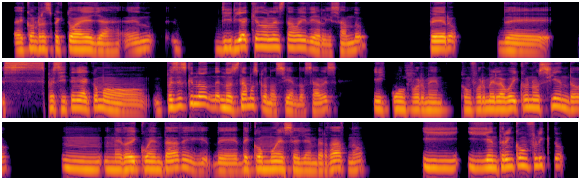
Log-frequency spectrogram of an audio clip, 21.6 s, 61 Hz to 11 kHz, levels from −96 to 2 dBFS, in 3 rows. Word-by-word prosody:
eh, 130 0 -1
con 155 +1 -1
respecto 150 +1 +1
a 140 0 +6
ella, 120 -3 +1
eh, 120 +5 -5 1.0
diría 155 +4 +4
que 185 - -2
no 175 -1 +2
la 175 0 +3
estaba 170 -1 0
idealizando. 125 - -3 0.8
Pero 150 0 +5 0.5
de 120 -3 -1 0.3
s - - 0
pues, 155 -2 0
sí 150 0 -2
tenía 160 0 +2
como, 125 - -1 0.2
pues, 170 +1 +2
es 190 - +3
que 240 - +1
no, 230 -1 +5
nos 160 -3 +2
estamos 185 +4 0
conociendo, 115 -4 -2
¿sabes? 140 +6 -3 0.4
Y 145 -2 -2
conforme 135 -2 -1 0.2
conforme 140 +1 -1
la 145 0 +5
voy 150 +1 +4
conociendo, 165 -3 0 0.6
mm, 145 -3 -2
me 140 -1 -2
doy 145 +1 +6
cuenta 150 +1 +1
de 145 -8 -5
de 120 -1 -2
de 140 +3 -1
cómo 150 0 +3
es 145 0 +3
ella 130 -1 -1
en 125 - -4
verdad, 145 +6 +1
¿no? 135 +2 -7 0.7
Y 160 -2 -2
y 165 -1 0
entré 165 +1 +3
en 180 - -2
conflicto, 195 0 -1
145 Hz, 140 wpm, -23 LUFS, 130-160 Hz, 1.0 s, a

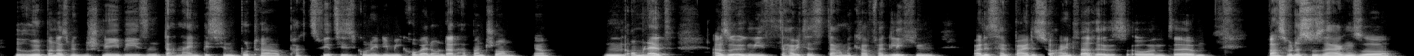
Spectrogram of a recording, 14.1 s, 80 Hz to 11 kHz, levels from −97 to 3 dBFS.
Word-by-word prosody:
rührt 120 +6 +4
man 150 - +1
das 135 -1 +2
mit 130 -3 -2
'n - - -5
Schneebesen, 155 - +1
dann 155 +2 -4
ein 185 -2 0
bisschen 160 -4 0
Butter, 185 +6 -2
packt's 150 0 -13
40 165 +1 0
Sekunden 150 -1 0
in - - 0
die 125 - +2
Mikrowelle 140 +4 0
und 135 - -1
dann 115 +1 0
hat 135 0 -7
man 145 0 0
schon, 140 +4 -5
ja, 110 +3 -5 0.5
'n 155 +2 +3
Omelett. 195 - +2 0.3
Also, 120 +3 +2
irgendwie 180 +5 +3
s 165 +1 -13
habe 155 +3 +3
ich 170 - -11
das 150 -2 -4
damit 180 +11 -1
grad 155 -4 -5
verglichen, 160 +6 0 0.3
weil - - +1
das 135 0 0
halt 115 -3 -2
beides 140 +2 -1
so - - -5
einfach 170 - 0
ist. 90 -3 -1
Und, 100 0 0
ähm, 95 -1 +2 0.5
was 120 +1 0
würdest 160 0 +2
du - - +1
sagen 135 +1 +3
so 130 0 +2
140 Hz, 200 wpm, -22 LUFS, 125-160 Hz, 0.5 s, rührt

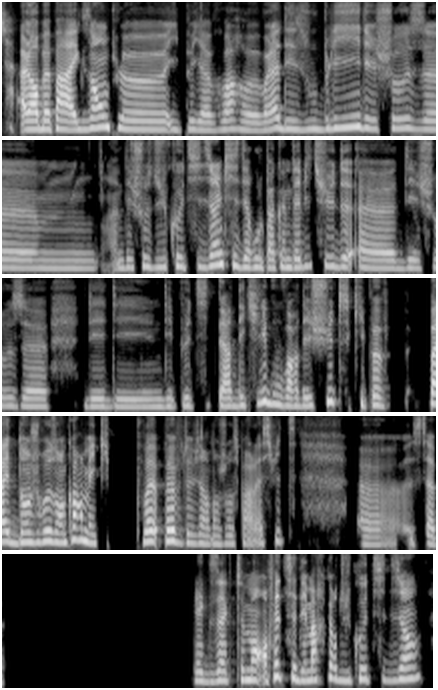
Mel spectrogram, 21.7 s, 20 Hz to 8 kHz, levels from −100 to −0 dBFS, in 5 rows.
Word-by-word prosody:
Alors 185 +1 +8
bah, 190 0 +5
par 195 -3 +8
exemple, 215 +5 +4
heu, 185 -1 0
il 175 +1 -7
peut 190 +3 -8
y 180 -1 -3
avoir, 185 +3 -1
heu, 170 -1 0
voilà, 185 +6 +2
des 190 -3 -4
oublis, 215 +6 0
des 215 -3 -2
choses, 205 -2 -5
hem, 170 -2 -5 0.2
des 180 +1 -6
choses 200 0 -4
du 185 +1 -5
quotidien 215 +3 0
qui 250 -2 0
se 210 - -1
déroulent 190 0 -1
pas 180 -1 -2
comme 190 +1 -2
d'habitude, 205 +1 -2
heu, 170 -2 0
des 170 +1 -7
choses, 175 0 -8
heu, 170 -1 -2 0.4
des 165 0 -4
des 155 0 -6
des 160 +1 -7
petites 180 +3 -9
pertes 170 -1 +2
d'équilibre 225 +7 0
ou 205 - 0
voir 180 -1 0
des 175 +1 -2
chutes 270 +7 0
qui 205 - -6
peuvent 195 -3 -1
p 195 - -33 0.2
pas 225 -1 +9
être 210 - +1
dangereuses 215 +2 +3
encore, 260 +6 +4
mais 205 -6 +3
qui - - -10 0.3
peu 230 +2 +6
peuvent 240 -4 +5
devenir 190 -2 -4
dangereuses 180 0 -8
par - - -4
la - - -5
suite, 230 +3 -8 0.7
heu, 165 -1 -5 0.3
ça - - -2
p - - -20 1.9
Exactement. 205 +3 +2
En 185 - +6
fait, 290 +4 +5
c'est 255 -3 +2
des 205 0 +1
marqueurs 220 +4 +2
du 200 -2 -3
quotidien 235 +2 0
190 Hz, 185 wpm, -23 LUFS, 175-215 Hz, 1.9 s, pas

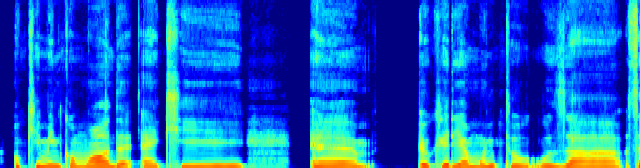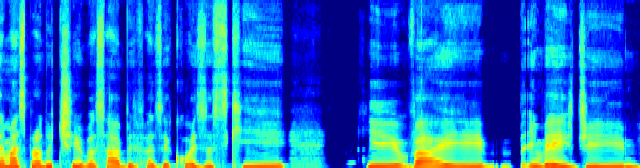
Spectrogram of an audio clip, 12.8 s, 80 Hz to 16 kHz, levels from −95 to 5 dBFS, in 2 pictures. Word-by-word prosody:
O 295 - -1
que 310 +2 -3
me 270 -3 +1
incomoda 210 -1 +2
é 220 0 -1
que, 220 -2 -2 0.7
eh, 230 -3 +1 0.6
eu 265 0 +3
queria 245 -3 +1
muito 265 - -2
usar 225 -1 0
ser 290 - 0
mais 315 +1 +4
produtiva, 335 - 0
sabe, 220 -2 0
fazer 235 +1 -2
coisas 270 +2 -2
que 255 -1 -1 0.8
que 250 -2 +3
vai 245 +2 +2 0.4
em 260 +1 +1
vez 250 -1 +4
de 225 -3 +1
245 Hz, 110 wpm, -20 LUFS, 225-260 Hz, 0.8 s, mais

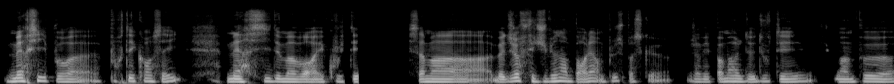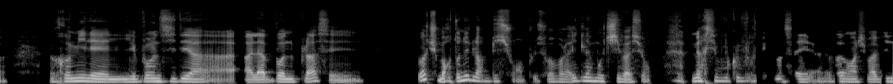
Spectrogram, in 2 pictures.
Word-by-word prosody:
merci 150 +4 +4
pour, 125 -4 -1
heu, 120 - -1 0.2
pour 145 -2 -10
tes 150 -1 +1
conseils. 145 - -2 0.4
Merci 130 +2 +2
de 135 - +2
m'avoir 125 -2 +3
écouté, 125 +1 -3 0.5
ça 125 - -1
m'a 125 - +2
beh, 115 - +2
déjà 155 +5 +3
fait 145 - -2
du 130 +1 -1
bien 140 +2 +2
d'en 150 -2 +2
parler, 135 +2 0
en - - -3
plus, 160 +6 -7
parce 130 0 -7
que 170 - -9 0.3
j'avais 125 -6 -4
pas - - -3
mal 135 -1 +2
de 120 - 0
doutes 140 +1 -6
et 130 +3 0 0.2
tu - - -22
m'as 125 -1 -1
un 120 - 0
peu, 135 +2 -4 0.2
heu, 125 - -4 0.5
remis 140 +3 +3
les 130 -4 +6
les 120 +2 +4
bonnes 140 +1 +3
idées 135 0 +3
à 120 0 -1
à 110 - +2
la 110 +1 +6
bonne 125 +1 +3
place 140 +5 0
et 65 -1 -3 0.6
ouais, - - +3
tu - - -1
m'as - - +5
redonné 180 +6 +3
de 190 - +1
l'ambition 145 -3 -2
en - - -10
plus. - - -13
Ouais, 130 - -3
voilà 120 +2 -3
et 150 - 0
de 165 - -3
la 165 - +4
motivation. 130 -5 +1 0.4
Merci 155 +2 +2
beaucoup 155 0 -4
pour 150 -1 -8
tes - - -21
conseils 125 -1 -4 0.2
vraiment, 130 -2 0
tu 120 -2 -8
m'as 115 - +1
bien 135 +3 -2
130 Hz, 230 wpm, -25 LUFS, 125-145 Hz, 0.6 s, les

